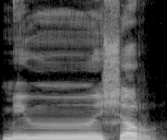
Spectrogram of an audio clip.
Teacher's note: نون ساکن ہے، آگے اس کے حروف حلقی بھی نہیں ہے اور را اور لام بھی نہیں ہے، لہٰذا یہاں پہ اخفا ہوگا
